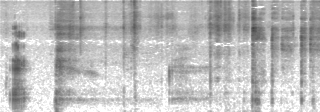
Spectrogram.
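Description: Stack of Pokémon trading cards handled in the hand: a string of short paper rustles and light taps as the cards are squared and shifted, the loudest just after the start.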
